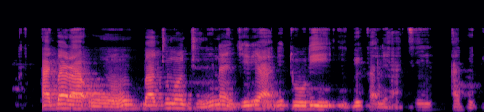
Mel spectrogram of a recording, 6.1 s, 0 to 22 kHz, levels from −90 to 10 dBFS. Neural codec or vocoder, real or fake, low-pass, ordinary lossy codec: none; real; none; none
